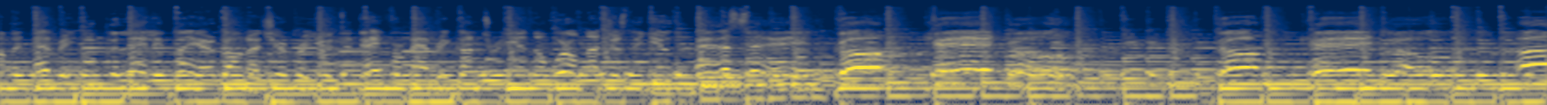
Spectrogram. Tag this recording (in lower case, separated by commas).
music, ukulele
